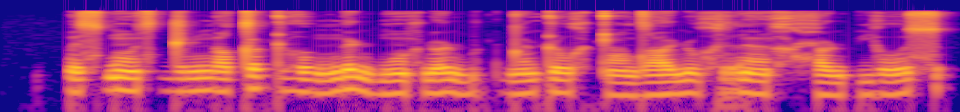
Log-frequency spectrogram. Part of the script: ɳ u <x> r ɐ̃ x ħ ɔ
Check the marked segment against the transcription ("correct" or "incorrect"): correct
